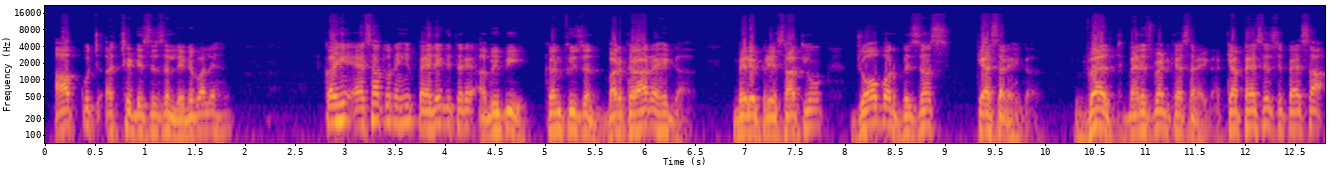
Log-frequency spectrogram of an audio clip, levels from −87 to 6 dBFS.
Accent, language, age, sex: native, Hindi, 50-69, male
